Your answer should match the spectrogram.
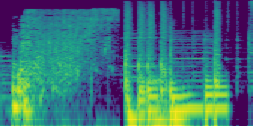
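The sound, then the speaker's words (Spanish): Vigorous splashing and churning water as a turtle paddles its legs hard fills the first second and a half, then gives way to a brighter, tonal passage. No one speaks. “Le gritó Tita moviendo sus patas en el agua con fuerza”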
